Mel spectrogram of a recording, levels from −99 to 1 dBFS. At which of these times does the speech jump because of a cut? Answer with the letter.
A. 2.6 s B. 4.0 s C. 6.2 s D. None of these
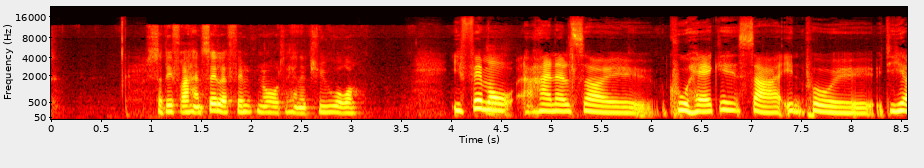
D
